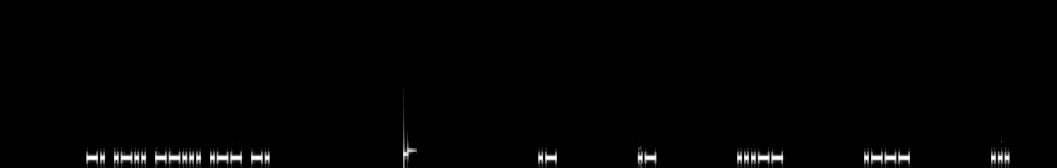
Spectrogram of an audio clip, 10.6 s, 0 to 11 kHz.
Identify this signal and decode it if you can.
Morse code, heard as a keyed tone, about 36 wpm, spaced as for 15 wpm, 700 Hz. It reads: NL7WN AA3JS
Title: USA Call Signs - 5 Characters - 8x Character Spacing - 35wpm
